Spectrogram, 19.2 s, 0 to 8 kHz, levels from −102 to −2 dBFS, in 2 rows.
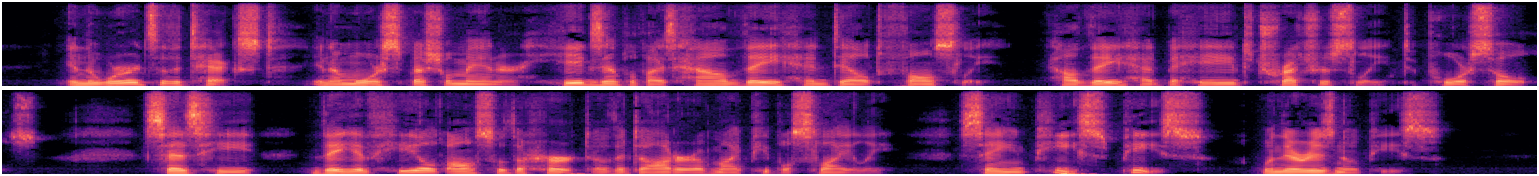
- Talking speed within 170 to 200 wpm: No, average, 155 wpm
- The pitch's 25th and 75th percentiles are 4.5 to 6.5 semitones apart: No, average, 3.5 semitones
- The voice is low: Yes, low, 125 Hz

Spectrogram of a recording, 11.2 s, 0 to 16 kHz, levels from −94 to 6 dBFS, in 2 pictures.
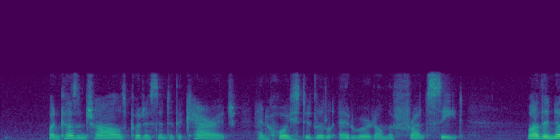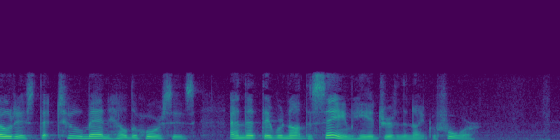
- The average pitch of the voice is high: No, medium, 180 Hz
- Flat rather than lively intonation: No, average, 3.2 semitones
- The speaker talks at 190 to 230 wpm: Yes, average, 200 wpm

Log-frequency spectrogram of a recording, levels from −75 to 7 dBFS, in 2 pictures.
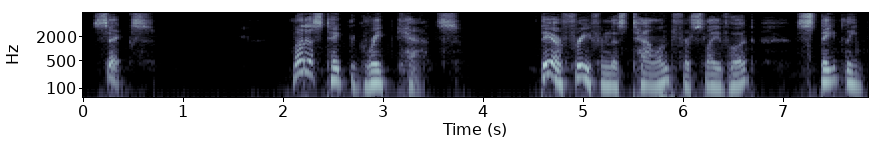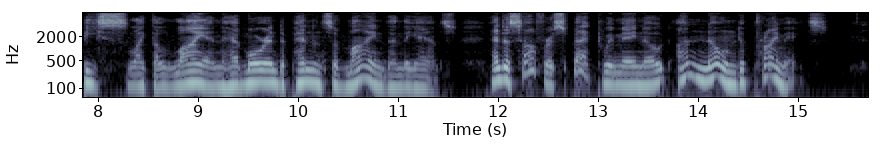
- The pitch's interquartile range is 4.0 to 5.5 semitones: Yes, average, 4.6 semitones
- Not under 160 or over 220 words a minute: No, average, 150 wpm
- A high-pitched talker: No, low, 130 Hz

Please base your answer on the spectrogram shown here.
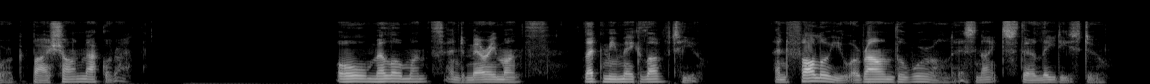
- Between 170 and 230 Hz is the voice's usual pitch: No, low, 120 Hz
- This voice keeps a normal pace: No, slow, 130 wpm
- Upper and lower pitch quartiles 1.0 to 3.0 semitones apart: Yes, average, 2.7 semitones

